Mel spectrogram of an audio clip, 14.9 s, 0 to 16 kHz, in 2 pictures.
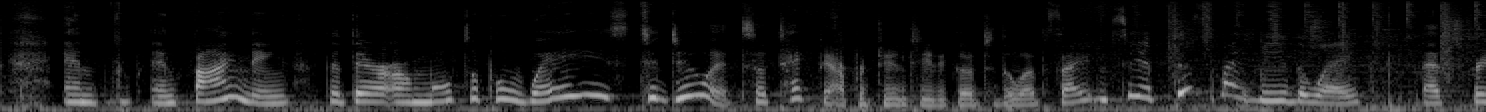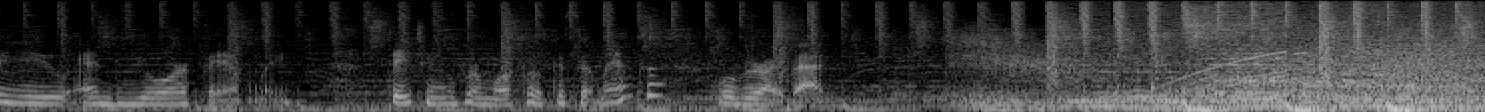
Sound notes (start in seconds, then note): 12.1 transition whooshing; 12.2 upbeat music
